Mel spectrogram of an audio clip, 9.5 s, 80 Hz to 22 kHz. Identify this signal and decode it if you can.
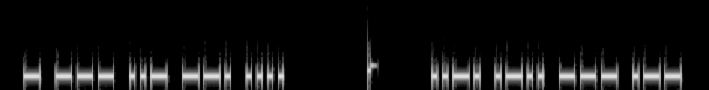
Morse code, heard as a keyed tone, about 17 wpm, 700 Hz. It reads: TOUGH FLOW
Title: Sentences from Top 1200 Words - New Word Drill - 17wpm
